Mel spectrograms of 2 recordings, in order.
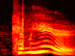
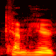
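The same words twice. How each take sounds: First: The voice sounds warm and inviting. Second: The voice sounds stern and scolding. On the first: The dog is welcome to come. "and then he just comes running and bounding" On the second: The dog is in trouble. "He knows he's done something wrong"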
